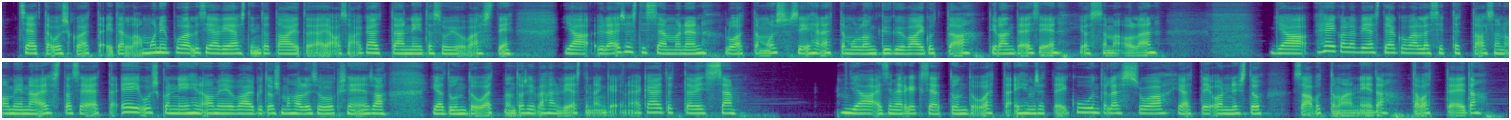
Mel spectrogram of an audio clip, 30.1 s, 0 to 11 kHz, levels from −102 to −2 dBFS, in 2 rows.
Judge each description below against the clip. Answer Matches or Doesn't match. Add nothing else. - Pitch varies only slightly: Matches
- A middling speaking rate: Matches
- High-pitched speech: Matches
